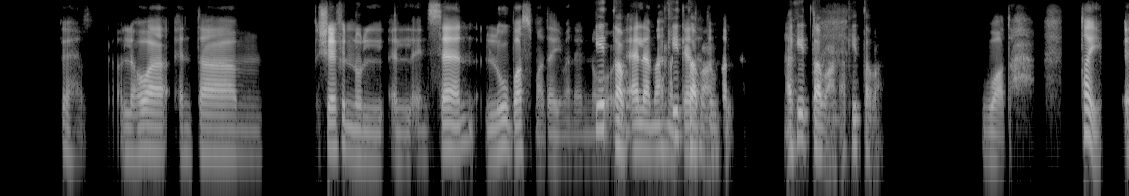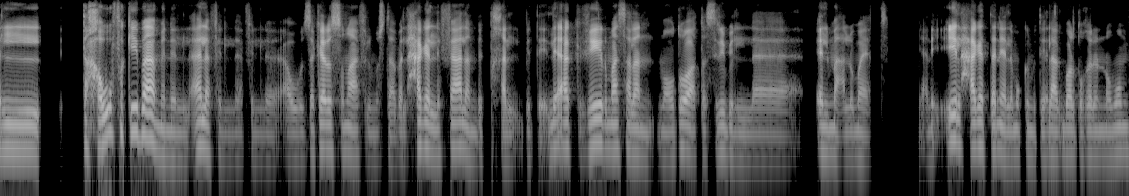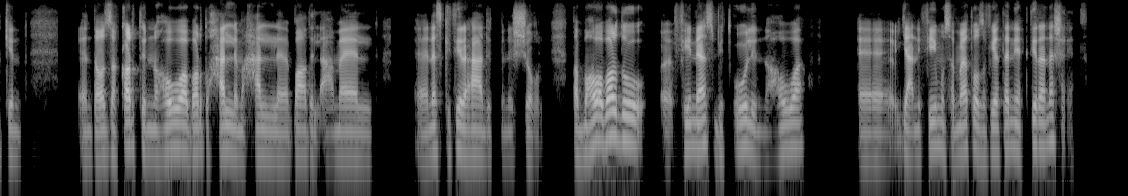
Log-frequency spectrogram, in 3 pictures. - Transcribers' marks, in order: none
- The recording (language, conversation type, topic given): Arabic, podcast, تفتكر الذكاء الاصطناعي هيفيدنا ولا هيعمل مشاكل؟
